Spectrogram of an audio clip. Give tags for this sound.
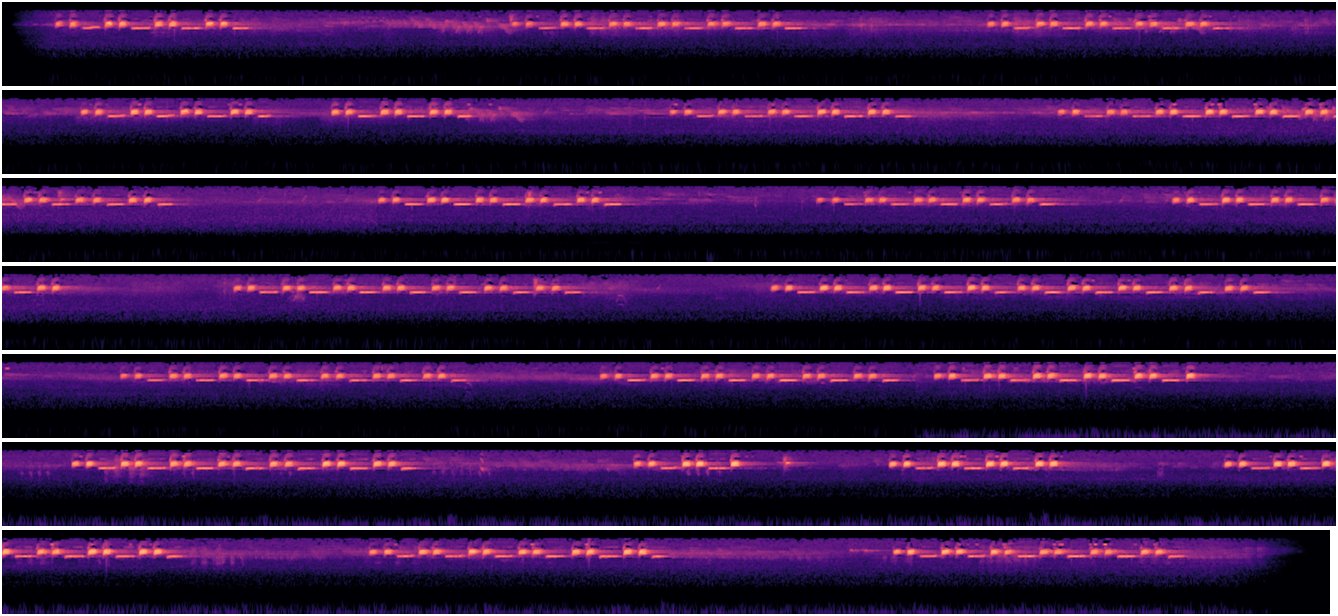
Birdsong
Forest
Linnunlaulu
Linnut
Finland
Great-tit
Field-Recording
Suomi
Yleisradio
Finnish-Broadcasting-Company
Bird
Nature
Tehosteet
Talitiainen
Yle
Lintu
Birds
Soundfx
Spring
Luonto

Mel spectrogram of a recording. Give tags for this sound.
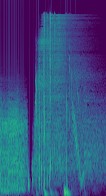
harsh
lesson
square-wave
electronic
breakcore
synthesized
glitch
bunt
rekombinacje
tracker
drill
digital
noise
lo-fi
NoizDumpster
synth-percussion

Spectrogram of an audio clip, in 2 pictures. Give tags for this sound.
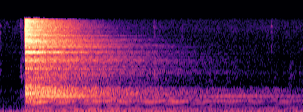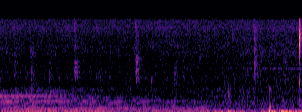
drum
music

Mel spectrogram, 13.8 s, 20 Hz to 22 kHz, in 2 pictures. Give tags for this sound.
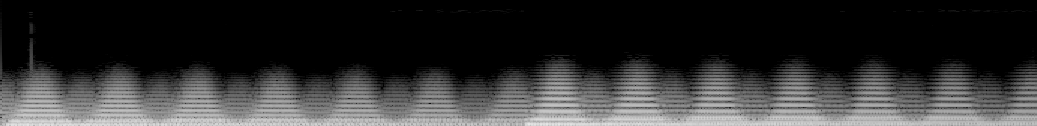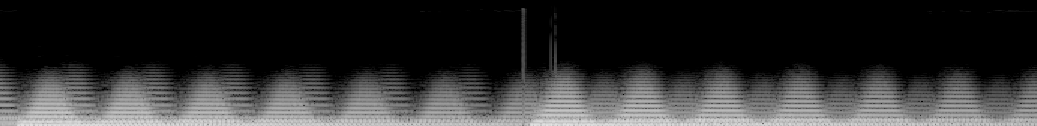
69
Arpeggio
BPM
electronic
FM
loop
Synth

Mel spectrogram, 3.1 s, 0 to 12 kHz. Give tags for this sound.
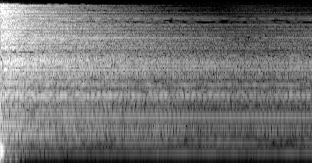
hi-hat
velocity
cymbal
multisample
1-shot

